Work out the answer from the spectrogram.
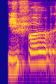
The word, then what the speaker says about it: Aoife: uh it's all right y'all would not believe how this is spelled ifa and it's aoife yeah so a lot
